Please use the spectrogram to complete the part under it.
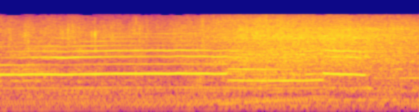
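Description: A car driving off slowly, its engine holding a loud, steady droning hum with a sustained tone throughout.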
